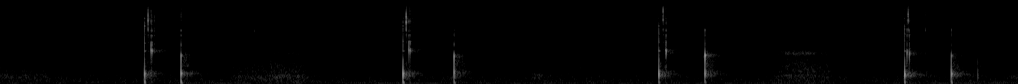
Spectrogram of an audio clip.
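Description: ASMR 'tk-tk' mouth sounds: sharp tongue clicks made close to the microphones, in pairs, four pairs about two and a half seconds apart.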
